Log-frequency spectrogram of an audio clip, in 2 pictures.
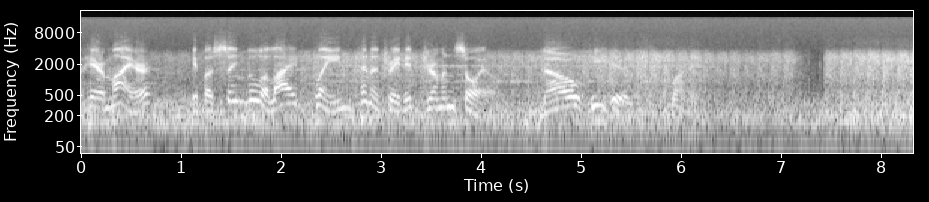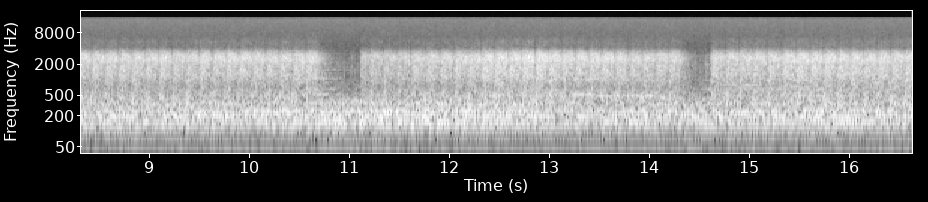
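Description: An aircraft engine roars steadily overhead.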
